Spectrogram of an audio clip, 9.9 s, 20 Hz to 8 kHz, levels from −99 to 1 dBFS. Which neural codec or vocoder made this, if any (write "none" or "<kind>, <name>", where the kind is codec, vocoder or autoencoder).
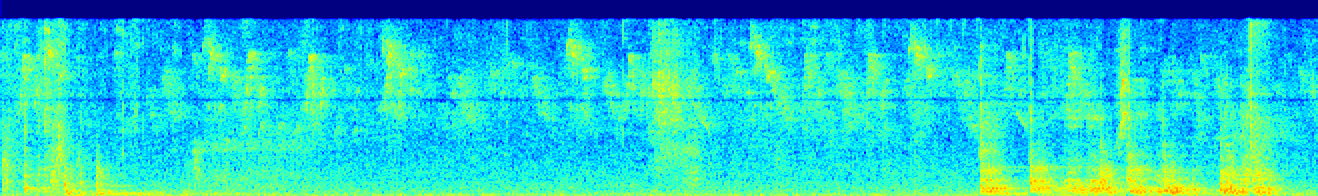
none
